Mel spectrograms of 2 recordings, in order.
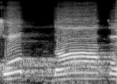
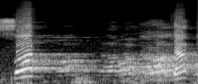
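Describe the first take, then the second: First: সদ্দাক with the দা drawn out long and slow; wrong long vowel. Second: সদ দাক with a short clipped দা; short correct vowel. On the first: Teacher demonstrating the wrong lengthened vowel. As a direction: stretch the দা in সদ্দাক too long. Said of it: "এটা হবে না". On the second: Teacher showing students the right short reading. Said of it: "দাক একসাথে". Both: Shown as a demonstration.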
